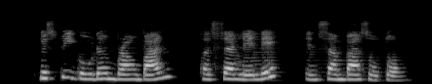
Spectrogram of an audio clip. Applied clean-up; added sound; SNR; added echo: neural mask model DeepFilterNet 3.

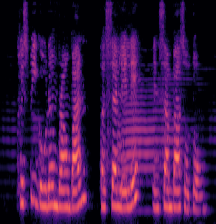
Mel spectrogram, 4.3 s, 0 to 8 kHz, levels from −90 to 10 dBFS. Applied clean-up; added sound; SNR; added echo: classical method WPE with log-MMSE.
